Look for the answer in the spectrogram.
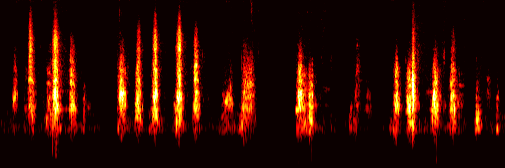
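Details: Hungry Mallard ducks at a park, including a large dark-feathered duck with a white chest, fighting over birdseed, crowding and pecking each other; bursts of short, raspy, rapidly repeated quacks from several birds, with brief pauses between flurries.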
